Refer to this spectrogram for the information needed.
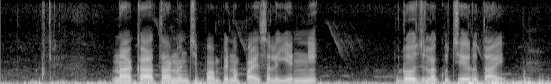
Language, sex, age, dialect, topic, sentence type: Telugu, male, 18-24, Telangana, banking, question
